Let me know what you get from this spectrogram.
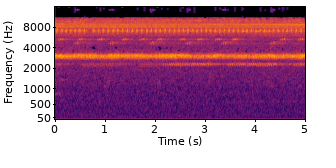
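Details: A spring evening chorus of crickets by a porch, unbroken high-pitched trilling with a faster pulsing shimmer layered on top, steady in loudness throughout.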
